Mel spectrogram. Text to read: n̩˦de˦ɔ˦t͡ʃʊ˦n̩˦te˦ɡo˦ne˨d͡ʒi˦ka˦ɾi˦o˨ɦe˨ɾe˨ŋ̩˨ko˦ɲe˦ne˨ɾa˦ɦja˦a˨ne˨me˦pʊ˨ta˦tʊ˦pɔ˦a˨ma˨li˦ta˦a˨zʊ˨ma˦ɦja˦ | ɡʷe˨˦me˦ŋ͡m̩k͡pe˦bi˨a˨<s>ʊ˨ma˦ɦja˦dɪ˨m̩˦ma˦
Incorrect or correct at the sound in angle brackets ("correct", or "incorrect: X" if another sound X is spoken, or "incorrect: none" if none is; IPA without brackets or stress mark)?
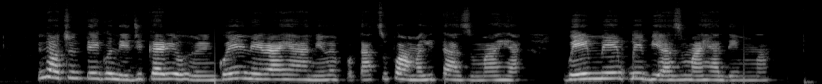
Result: incorrect: z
